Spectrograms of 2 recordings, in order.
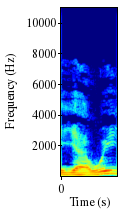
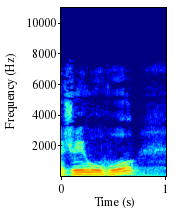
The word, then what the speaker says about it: Yahweh: mais la prononciation c'est Yahweh, il y en a quand ils disent c'est Jéhovah, mais ça, c'est pas Jéhovah parce que la prononciation J existait même pas. C'est rien que depuis 400 ans que la prononciation J existe. Ça serait Jéhovah, mais c'était plus Yahweh, qui était la vraie prononciation.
